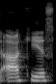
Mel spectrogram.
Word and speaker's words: Arceus: day i learned that arceus was pronounced with a hard c and not the soft one this whole time i'm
